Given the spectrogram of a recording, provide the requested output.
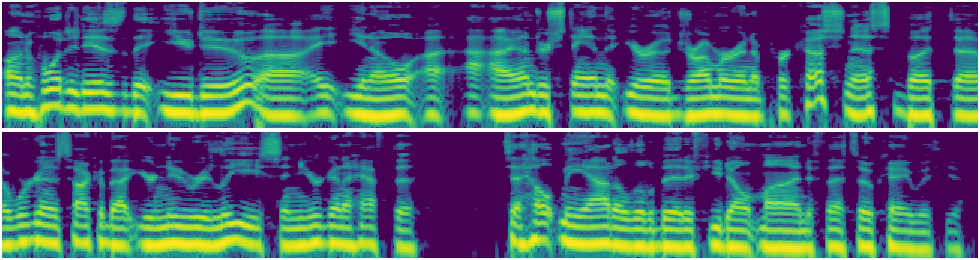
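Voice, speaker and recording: A man hosting a podcast interview in relaxed, easygoing chat, often stumbling over words and filling pauses. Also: mid-range voice. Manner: easygoing, lots of fillers and restarts. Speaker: podcast host.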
